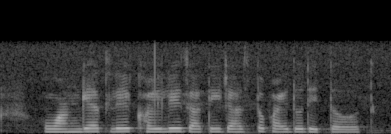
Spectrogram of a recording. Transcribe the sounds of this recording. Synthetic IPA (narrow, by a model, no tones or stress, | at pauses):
ʋãŋɡjat̪lekʰəjled͡zat̪iːd͡ʑast̪əfajd̪od̪ʱet̪at̪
